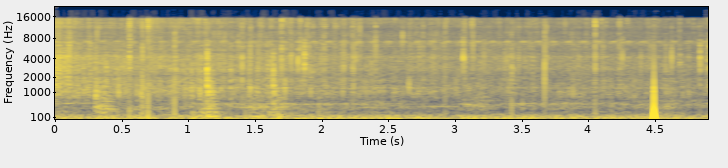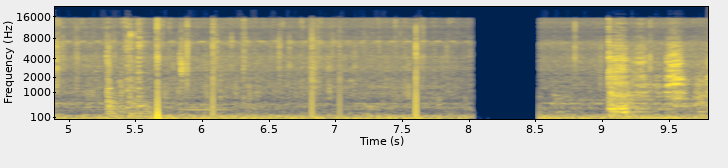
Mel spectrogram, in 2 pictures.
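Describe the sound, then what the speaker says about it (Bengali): A chicken roll sizzles in a pan as it is fried on both sides, a constant close crackle broken by a sharp knock and light scraping from turning. "এপিট ওপিট করে ভাজা হয়ে গেছে"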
